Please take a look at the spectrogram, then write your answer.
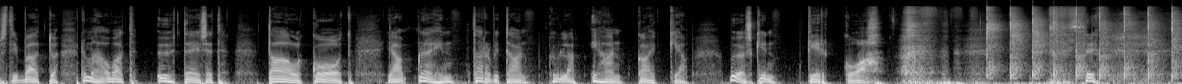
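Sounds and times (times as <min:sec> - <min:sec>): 
speech: 0:00.1 - 0:09.9, 0:10.8 - 0:11.2
polite slow academic-style handclaps: 0:09.8 - 0:11.8.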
